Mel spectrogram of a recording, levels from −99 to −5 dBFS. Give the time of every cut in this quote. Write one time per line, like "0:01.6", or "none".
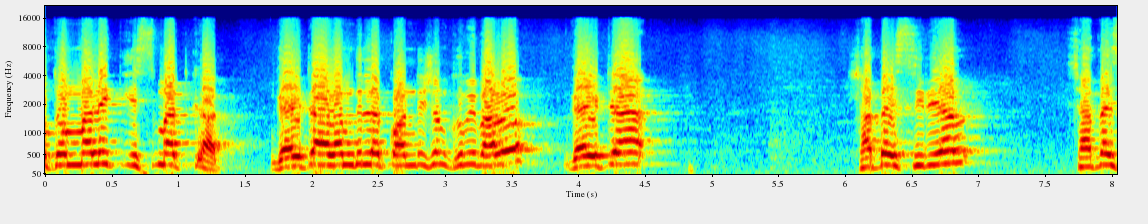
none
